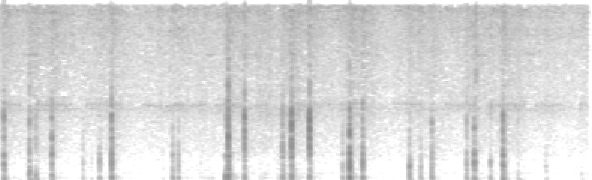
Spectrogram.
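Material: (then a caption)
Plastic. Short purple-polished fingernails gently tap a flat, solid white plastic cutting board marked with knife cuts. Sixteen soft, dry clicks fall at an uneven pace, each dying away almost instantly, with a low body and faint bright edges.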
